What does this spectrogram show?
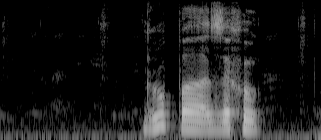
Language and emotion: Russian, neutral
